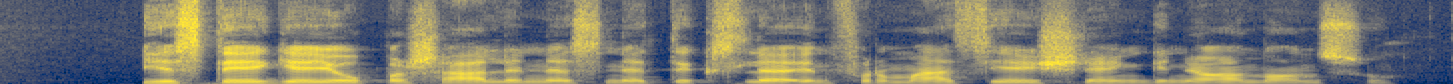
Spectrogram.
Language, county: Lithuanian, Vilnius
